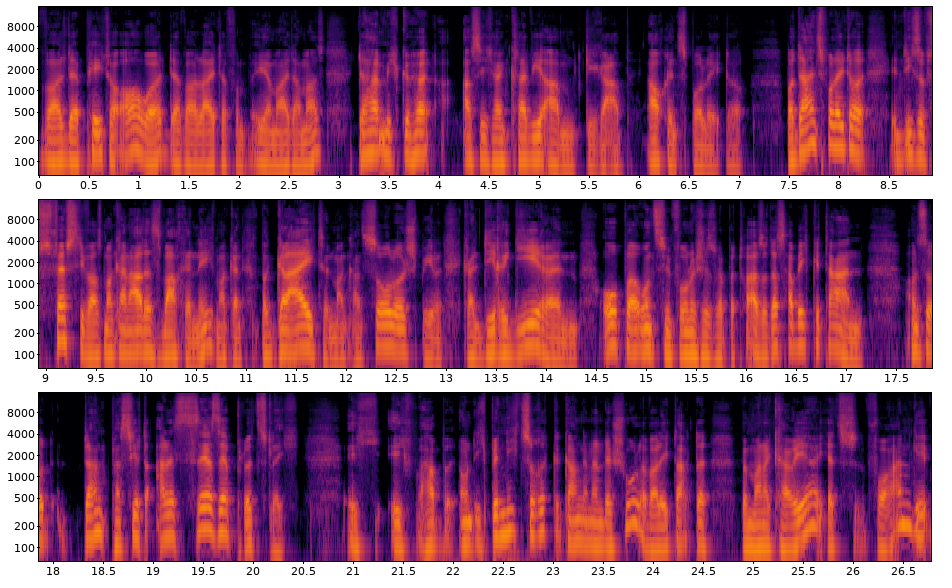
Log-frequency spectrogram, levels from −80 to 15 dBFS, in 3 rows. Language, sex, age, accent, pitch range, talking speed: German, male, 60-79, German, 95-125 Hz, 175 wpm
